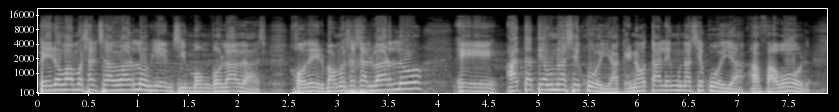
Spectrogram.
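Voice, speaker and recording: A man's voice: high voice, lively intonation, moderate pace, slight background noise. A man on a live comedy stage, delivering a mock-indignant, profane rant. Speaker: comedy collaborator. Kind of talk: stand-up style rant. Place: live stage before an audience.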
